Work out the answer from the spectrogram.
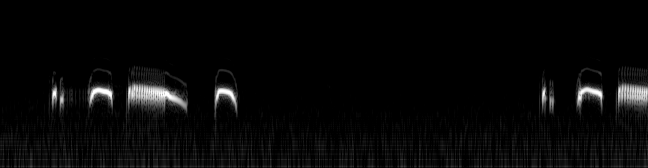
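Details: Cooing of a spotted dove used as a decoy for wild doves. A complete phrase of stuttered notes, short coo, drawn-out rolling coo and neat final coo, then silence, then the next phrase begins with its quick notes and long roll.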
